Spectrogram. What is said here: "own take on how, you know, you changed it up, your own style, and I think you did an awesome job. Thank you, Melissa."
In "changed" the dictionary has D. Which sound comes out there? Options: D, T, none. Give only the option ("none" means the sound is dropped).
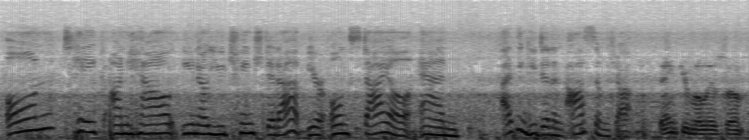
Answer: D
